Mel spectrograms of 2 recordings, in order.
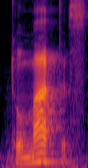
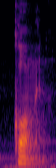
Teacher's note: we need to emphasize the second last syllable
